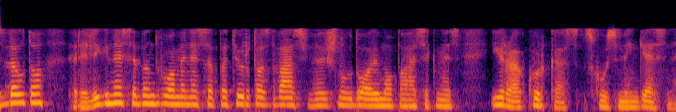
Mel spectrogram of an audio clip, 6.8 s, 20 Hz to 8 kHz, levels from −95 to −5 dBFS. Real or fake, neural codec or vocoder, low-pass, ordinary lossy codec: fake; codec, 16 kHz, about 1 kbps, DyCAST, with the encoder's durations; 7.2 kHz; AAC, 16 kbps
